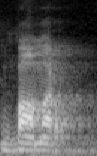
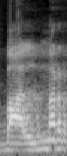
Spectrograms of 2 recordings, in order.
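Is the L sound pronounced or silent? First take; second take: silent; pronounced. First: The L sound is silent in the word. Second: The L sound is pronounced in the word. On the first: The speaker calls it right. "एल silent होता है" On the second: The speaker calls it wrong. "बाल्मर नहीं"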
